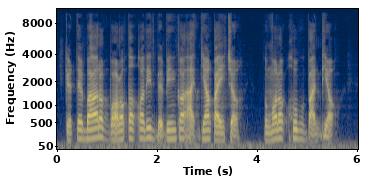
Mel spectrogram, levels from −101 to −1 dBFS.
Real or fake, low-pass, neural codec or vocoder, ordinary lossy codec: fake; 9.9 kHz; autoencoder, 22.05 kHz, a latent of 192 numbers a frame, VITS, trained on many speakers; MP3, 64 kbps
